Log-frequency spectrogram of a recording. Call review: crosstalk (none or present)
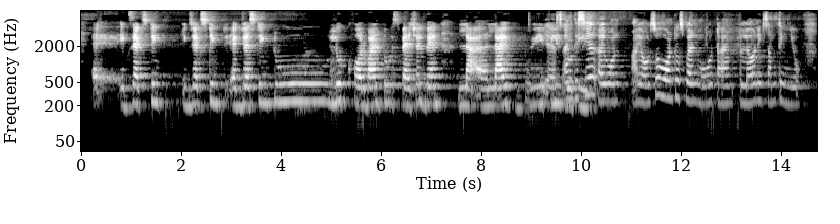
present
